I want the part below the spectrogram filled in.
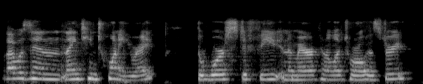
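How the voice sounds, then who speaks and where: Young female date for a play reading, played by an actress: wry, teasing, casual, slightly hesitant, higher-pitched. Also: steady tone, quick pace, fairly bright tone, a little hiss or hum, natural voice, poor audio. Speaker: actor in a staged play reading. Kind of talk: virtual staged reading of a comedy play.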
